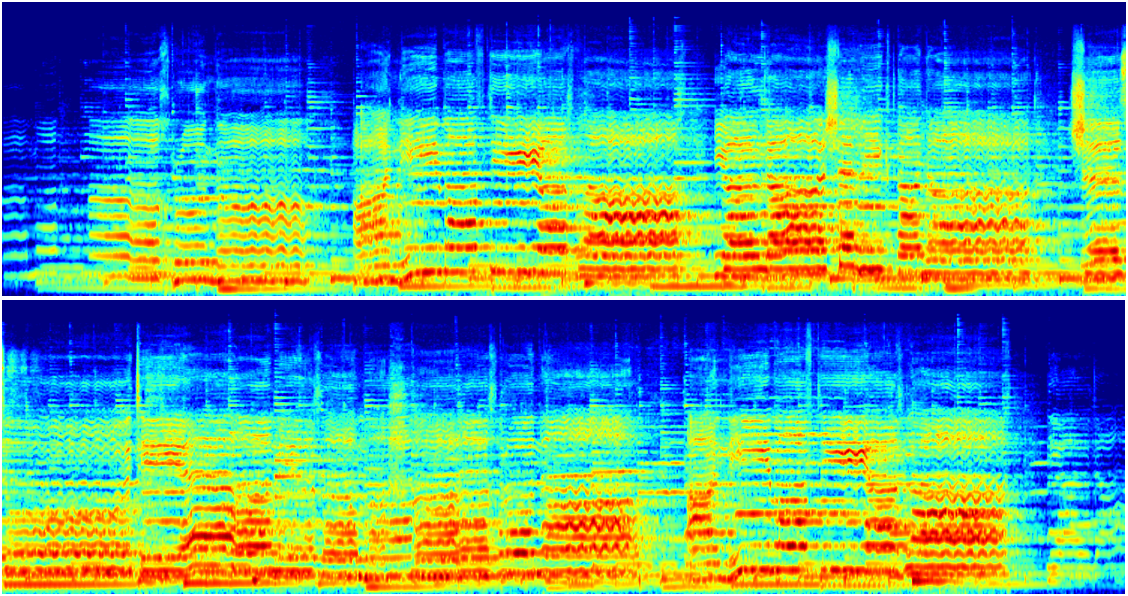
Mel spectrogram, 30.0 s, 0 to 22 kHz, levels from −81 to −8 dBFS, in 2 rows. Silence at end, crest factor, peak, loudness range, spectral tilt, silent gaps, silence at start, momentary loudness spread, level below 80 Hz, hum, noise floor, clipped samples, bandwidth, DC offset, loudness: 0 s; 14 dB; 0 dBFS; 6 LU; -5 dB/octave; none; 0.3 s; 11 LU; -52 dBFS; none; -39 dBFS; under 0.1%; 16.5 kHz; under 0.1%; -13 LUFS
